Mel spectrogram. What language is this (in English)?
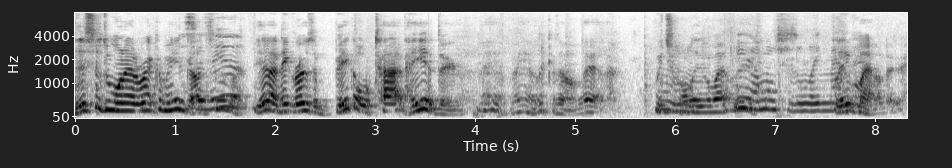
English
